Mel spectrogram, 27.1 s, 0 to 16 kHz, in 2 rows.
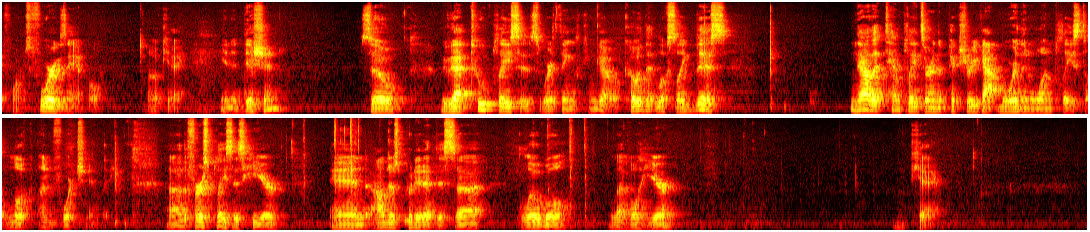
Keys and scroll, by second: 16.2 Up, 17.7 Escape, 18.3 Up, 19.6 Up, 20.4 i, 20.6 Return, 21.3 Up, 22.0 super+Up, 22.8 super+v, 25.3 Left.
